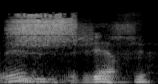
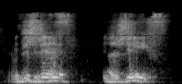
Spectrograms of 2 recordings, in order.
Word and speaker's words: GIF: That's GIF for me because that's just. I remember when I like that soft G. It's more sensual. GIF. GIF. Yeah, that's the only correct one.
